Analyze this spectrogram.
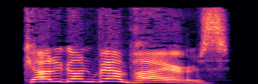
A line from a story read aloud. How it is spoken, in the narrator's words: Sean yelled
